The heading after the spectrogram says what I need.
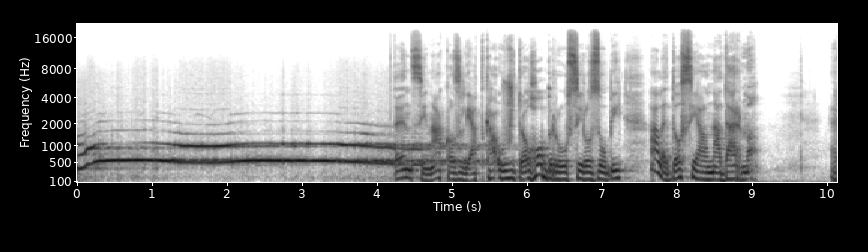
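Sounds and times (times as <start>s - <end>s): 
wolf howling: 0.0s - 6.5s
speech: 4.2s - 9.2s.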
